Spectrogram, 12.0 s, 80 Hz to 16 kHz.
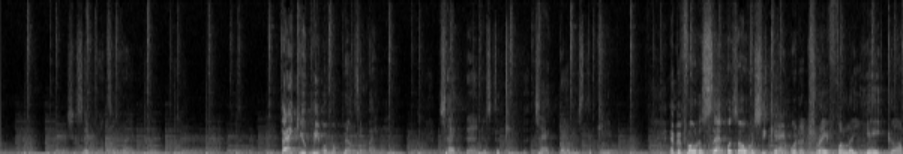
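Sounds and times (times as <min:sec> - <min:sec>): live blues band playing: 0:00.0 - 0:12.0
steady drum beat: 0:00.0 - 0:12.0
man speaking: 0:00.9 - 0:01.9, 0:03.8 - 0:05.2.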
